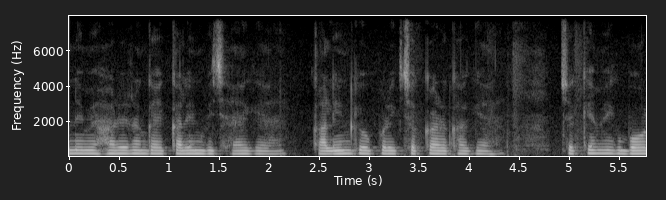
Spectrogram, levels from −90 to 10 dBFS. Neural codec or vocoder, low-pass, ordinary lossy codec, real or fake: none; none; none; real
